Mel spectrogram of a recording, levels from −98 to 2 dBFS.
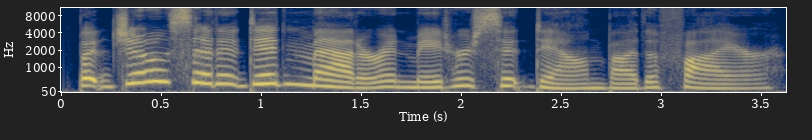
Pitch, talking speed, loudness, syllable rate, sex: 245 Hz, 230 wpm, -16 LUFS, 4.4 syllables/s, female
